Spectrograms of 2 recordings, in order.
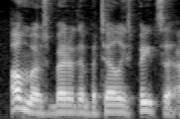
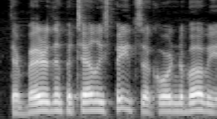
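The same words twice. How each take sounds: First: Said in the usual way. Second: "Patelli's pizza" higher and louder, proud; proud announcement. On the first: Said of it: "Alex assured her". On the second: A narrator's reading. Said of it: "Amy announced proudly".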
